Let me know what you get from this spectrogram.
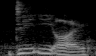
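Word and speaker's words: Dei: D-E-I. Is that Die or Day? How do you pronounce that? D. It's not D. D-E-I. Day. Day. It is Day, isn't it? Deus. Yeah. Day. It's Day.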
